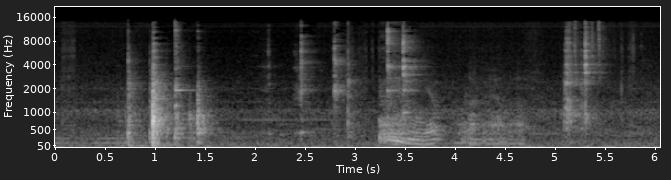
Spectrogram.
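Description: Metal tongs clinking and scraping against a stoneware fermenting crock and glass jars while sauerkraut is transferred. A sharp clink about a second in is the loudest, with scattered lighter clinks after it.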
